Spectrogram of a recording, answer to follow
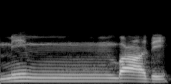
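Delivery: "মিম" held long in a nasal hum before "বাদি"; ghunnah demonstration. Shown as a demonstration. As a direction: hum the final m of "মিম", then release firmly into "বাদি". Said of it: "একালি পরিমাণ গণ্যা সহ পড়তে হবে".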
